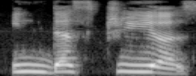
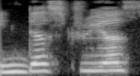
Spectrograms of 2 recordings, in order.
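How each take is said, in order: First: "industrious" slowly, in separate beats; syllable by syllable. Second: Said in the usual way. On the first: Shown as a demonstration. Teacher showing "industrious" has several syllables, slow beat-by-beat delivery. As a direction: sound out in-dus-tri-ous slowly for "industrious". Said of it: "more than one syllable".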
